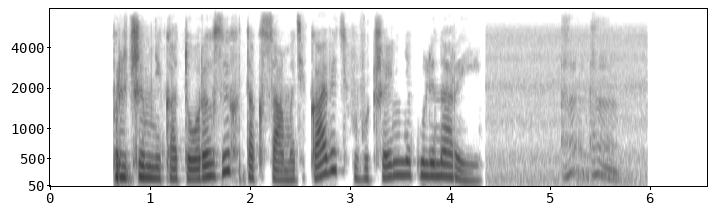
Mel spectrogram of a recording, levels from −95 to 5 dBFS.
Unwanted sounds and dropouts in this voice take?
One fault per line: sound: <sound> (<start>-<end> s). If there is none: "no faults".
sound: cough (5.1-5.9 s)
